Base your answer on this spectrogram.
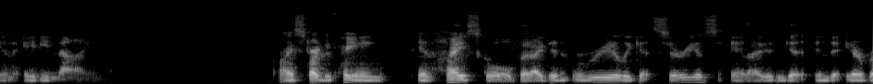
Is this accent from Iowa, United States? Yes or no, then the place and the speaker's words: yes; Webster, Iowa, United States; now in Oregon, United States; I am from a little town called Webster, Iowa.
